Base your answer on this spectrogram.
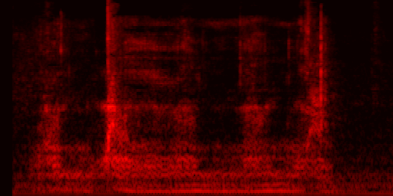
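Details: Serval giving a rough, low growling roar with a steady droning tone under raspy, noisy bursts, lasting nearly three seconds.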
